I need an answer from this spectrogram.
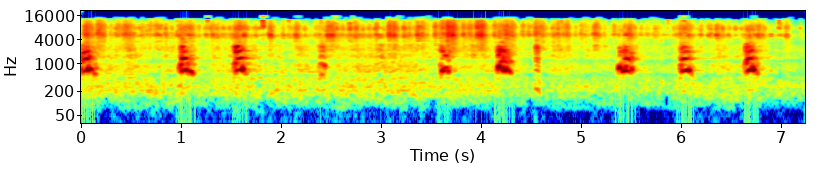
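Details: Welsh Corgi barking repeatedly, eight short yapping barks in quick succession at roughly half-second to one-second intervals, over faint background hiss.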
